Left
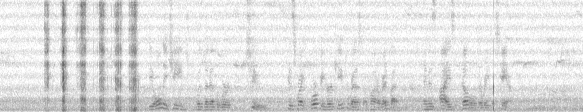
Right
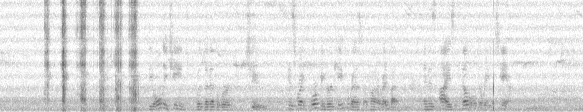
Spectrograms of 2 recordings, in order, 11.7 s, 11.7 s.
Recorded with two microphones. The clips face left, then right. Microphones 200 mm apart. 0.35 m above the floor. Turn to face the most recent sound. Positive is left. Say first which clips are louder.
# left 1 dB
turn(degrees=10)  # may be behind; listen again after turning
